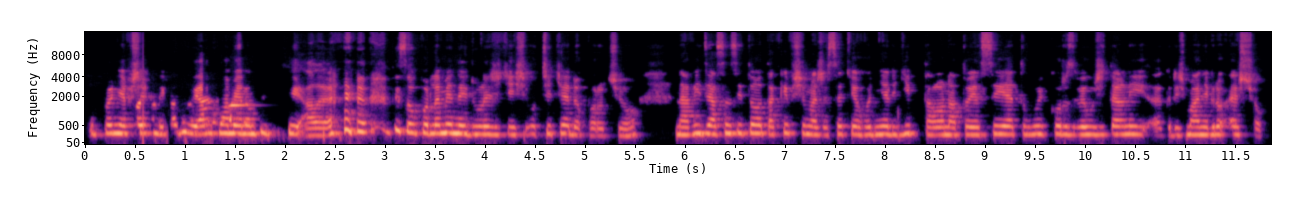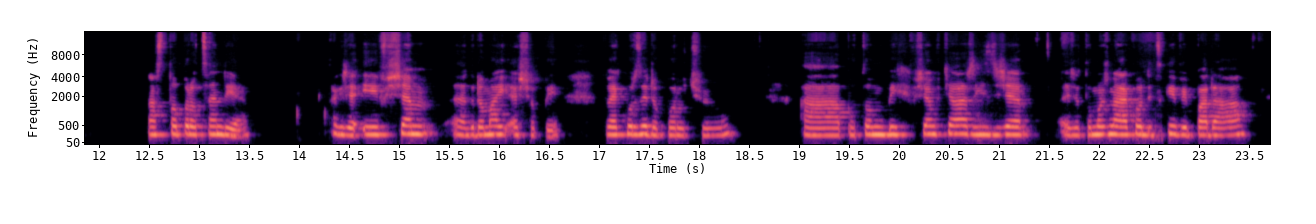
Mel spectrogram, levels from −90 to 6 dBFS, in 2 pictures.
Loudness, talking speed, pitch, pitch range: -21 LUFS, 165 wpm, 230 Hz, 220-245 Hz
